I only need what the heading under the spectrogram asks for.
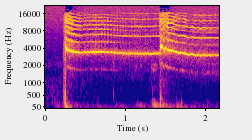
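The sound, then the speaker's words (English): Shrill whistling fireworks keep up a steady high-pitched scream, punctuated by two sharp crackling bursts, one at the start and another a little over a second later, with no voices. “We got whistle in that one. There's a lot of whistle in that one, right?”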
